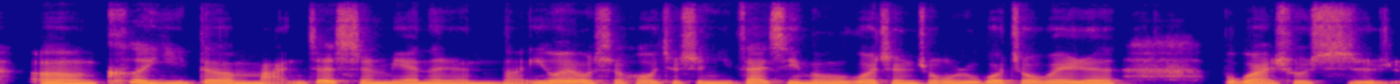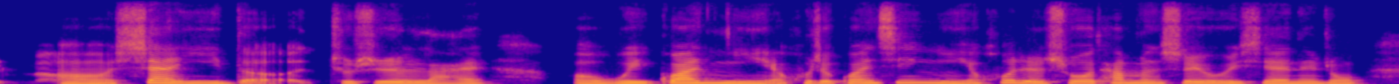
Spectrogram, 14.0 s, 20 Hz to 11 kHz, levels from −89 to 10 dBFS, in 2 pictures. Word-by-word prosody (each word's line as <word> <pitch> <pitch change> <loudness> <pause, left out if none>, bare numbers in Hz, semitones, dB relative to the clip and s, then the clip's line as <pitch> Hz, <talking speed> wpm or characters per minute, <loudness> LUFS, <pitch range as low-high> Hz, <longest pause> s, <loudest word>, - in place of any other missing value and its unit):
嗯， 205 -2 +1
刻 275 +7 0
意 225 -4 0
地 190 -1 0
瞒 175 +5 -2
着 250 +1 +3
身 220 -5 -2
边 195 0 0
的 190 -1 0
人 170 +1 -2
呢？ 180 +1 -6
因 235 +3 +1
为 260 - +4
有 205 -7 +3
时 175 - -6
候 210 -2 -2
就 195 +2 -6
是 205 - -5
你 180 -3 -1
在 225 -2 0
行 200 -4 -2
动 200 +1 -1
的 195 - +1
过 200 0 +1
程 180 -3 -2
中， 180 +1 -2
如 180 - +1
果 185 -1 +2
周 175 +2 -2
围 200 0 +1
人 175 -1 +1 0.5
不 - - -2
管 - - +2
说 100 - -4
是， - - -5 0.2
呃， 85 0 +1
善 240 -6 +3
意 210 -1 0
地， 190 - -4
就 190 - -3
是， 190 -2 +3
来， 170 +2 -2 0.4
呃， 175 -1 0
围 170 +1 +3
观 240 +6 +5
你 175 -7 +1
或 220 - -3
者 - - +1
关 225 +1 +1
心 270 +1 -1
你， 190 -7 0
或 265 +6 -1
者 210 -6 +3
说 220 +4 +1
他 235 +2 -1
们 225 -2 0
是 210 0 -1
有 170 -3 +2
一 175 - +2
些 195 +1 0
那 190 -1 -1
种 175 -2 -2
195 Hz, 265 characters per minute, -21 LUFS, 180-220 Hz, 0.5 s, 观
